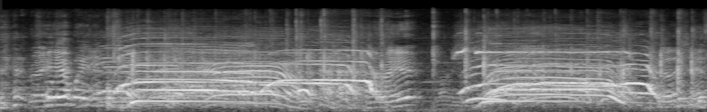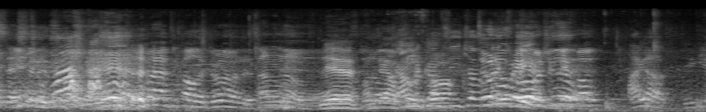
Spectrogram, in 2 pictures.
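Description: A crowd at an emcee rap battle screams and cheers in two long loud bursts, then breaks into excited shouting and chatter that gradually thins out.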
